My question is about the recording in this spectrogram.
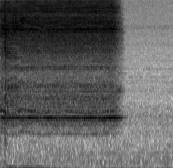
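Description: A steady hiss with a faint, thin high whine that cuts off suddenly about one and a half seconds in, leaving quiet room tone.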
